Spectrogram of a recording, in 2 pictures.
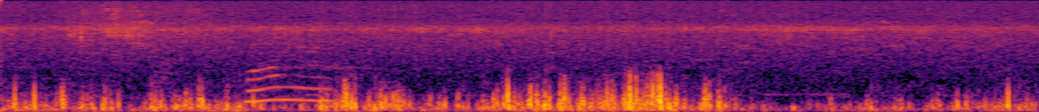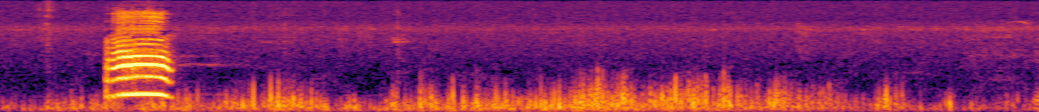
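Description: An eagle calls overhead at the Rammang-Rammang karst nature area: one brief, high, harmonic cry rising above steady background rumble and murmuring voices, with a fainter call earlier.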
